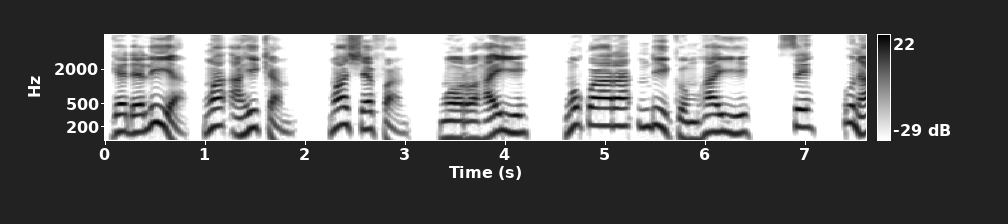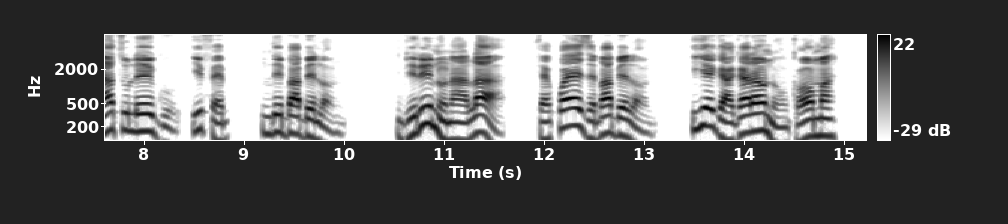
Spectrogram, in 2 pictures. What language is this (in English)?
Igbo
